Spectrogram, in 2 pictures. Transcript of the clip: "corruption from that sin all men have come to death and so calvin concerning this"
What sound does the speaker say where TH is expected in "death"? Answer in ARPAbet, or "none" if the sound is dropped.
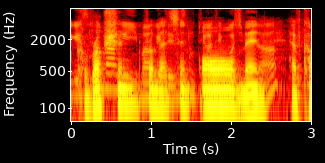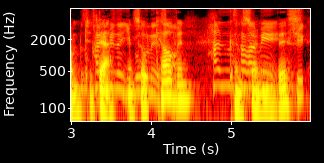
TH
